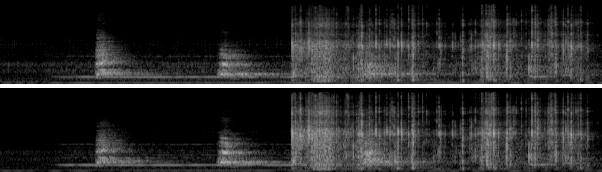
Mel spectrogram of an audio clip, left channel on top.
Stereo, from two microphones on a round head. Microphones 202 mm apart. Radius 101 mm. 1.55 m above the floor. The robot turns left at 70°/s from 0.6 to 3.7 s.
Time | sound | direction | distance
0.9 | a dog barking | 65° left (ahead or behind) | 2.5 m
2.9 | crumpling | 25° right (ahead or behind) | 0.6 m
